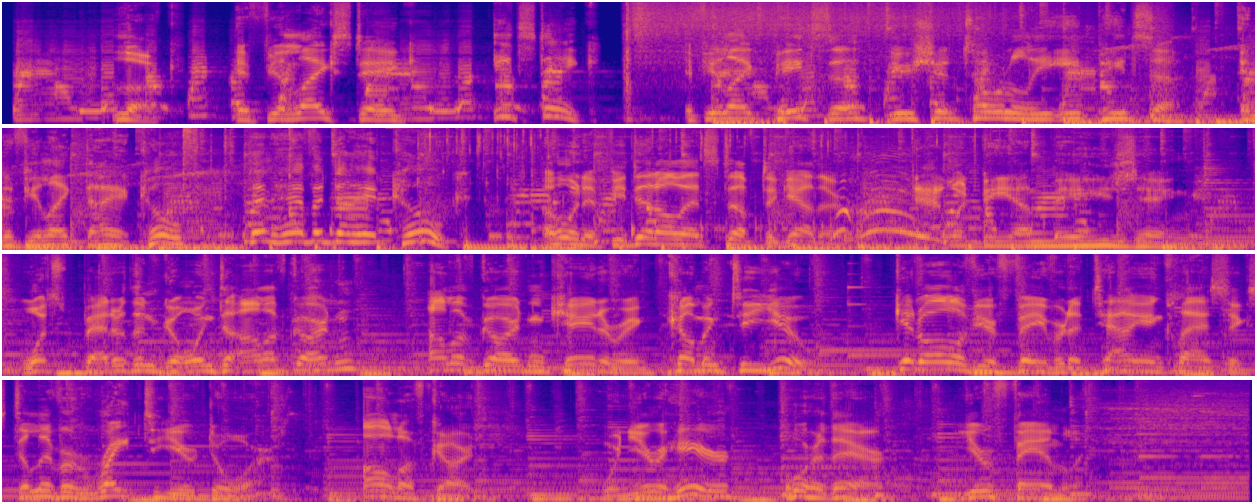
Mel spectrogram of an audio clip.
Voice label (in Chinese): 轻快广告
